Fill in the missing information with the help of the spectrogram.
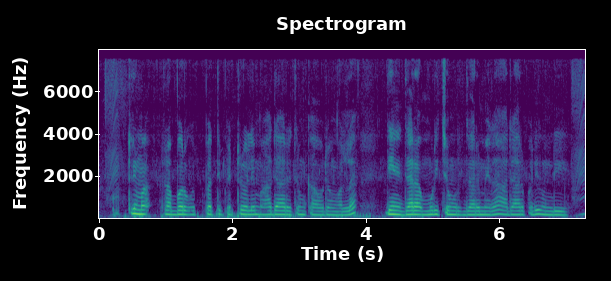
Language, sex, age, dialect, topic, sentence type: Telugu, male, 31-35, Central/Coastal, agriculture, statement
